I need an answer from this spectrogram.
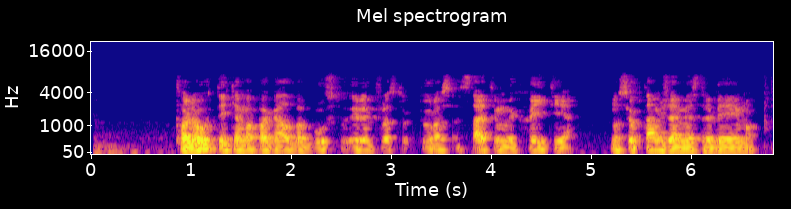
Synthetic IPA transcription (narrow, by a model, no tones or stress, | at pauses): t̪ʰoːlʲɛʊt̪ʲɛɪkʲɛmɐpɐɡɑˑlˠbɐbuːst̪uːɪɾɪnfɾɐst̪ɾʊk̚t̪uːɾoːsɐt̪st̪ɑ̰ːt̪ʲiːmʊɪxɐɪt̪ʲɪjɛ | nʊsʲɛʊpt̪ɑˑmʒʲæːmʲeːsʲd̪ʲɐɾʲbʲeːjɪmo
